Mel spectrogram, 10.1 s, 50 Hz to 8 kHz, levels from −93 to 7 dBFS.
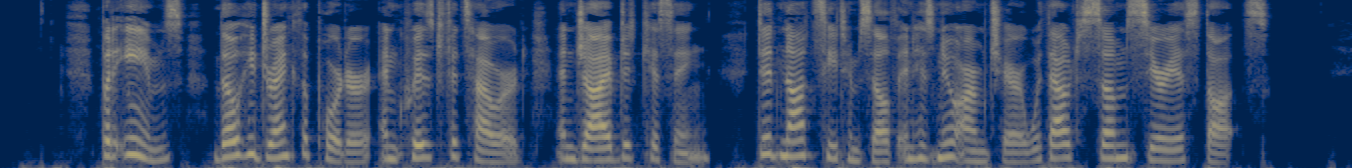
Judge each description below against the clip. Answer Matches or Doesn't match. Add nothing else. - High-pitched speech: Matches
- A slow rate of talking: Doesn't match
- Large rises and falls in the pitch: Doesn't match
